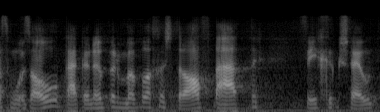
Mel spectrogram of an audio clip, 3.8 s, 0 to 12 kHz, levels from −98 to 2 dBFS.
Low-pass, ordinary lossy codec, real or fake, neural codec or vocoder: 7.2 kHz; MP3, 96 kbps; fake; codec, 16 kHz, about 1 kbps, DyCAST, with the encoder's durations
